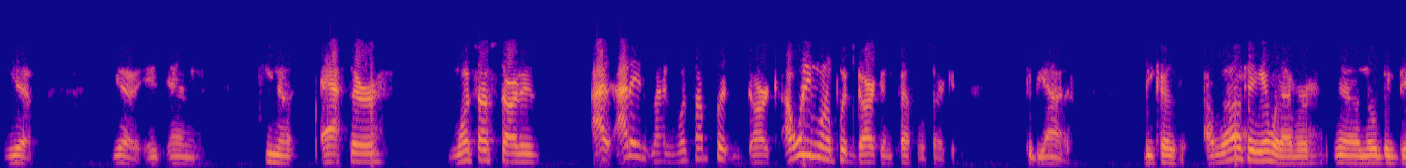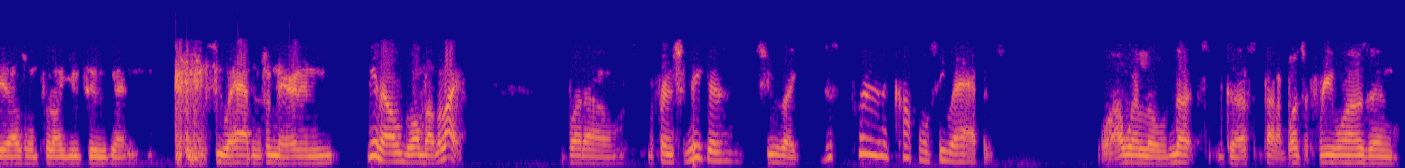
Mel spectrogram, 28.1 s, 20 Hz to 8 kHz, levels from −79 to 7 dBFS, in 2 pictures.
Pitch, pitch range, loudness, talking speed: 130 Hz, 120-160 Hz, -20 LUFS, 205 wpm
